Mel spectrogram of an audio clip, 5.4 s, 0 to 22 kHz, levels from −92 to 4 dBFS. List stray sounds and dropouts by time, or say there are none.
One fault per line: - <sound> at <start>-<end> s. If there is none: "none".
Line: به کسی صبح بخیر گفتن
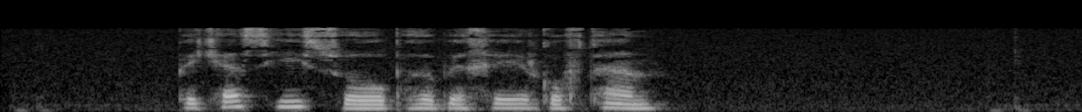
none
